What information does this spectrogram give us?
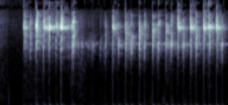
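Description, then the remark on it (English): A toddler's bell with no ball inside, kept on a desk, is shaken, giving a quick, steady string of dry, bright clacks and rattles with no real ringing tone, fairly loud and with no voices. “the shittiest bell ever. It's terrible. Actually, it doesn't have the ball inside.”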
